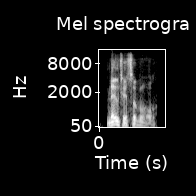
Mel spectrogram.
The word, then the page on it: noticeable: British English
